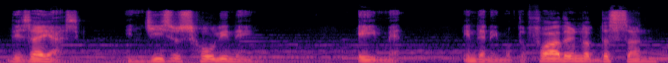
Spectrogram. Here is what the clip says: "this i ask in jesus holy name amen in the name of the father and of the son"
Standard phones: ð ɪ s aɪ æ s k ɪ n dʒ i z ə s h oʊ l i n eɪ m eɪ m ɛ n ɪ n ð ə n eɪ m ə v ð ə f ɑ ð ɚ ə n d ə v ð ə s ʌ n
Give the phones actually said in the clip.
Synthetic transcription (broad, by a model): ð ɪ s aɪ æ s k ɪ n dʒ i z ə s h oʊ l i n eɪ m eɪ m ɛ n ɪ n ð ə n eɪ m ə v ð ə f ɑ ð ɚ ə n ə v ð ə s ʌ n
